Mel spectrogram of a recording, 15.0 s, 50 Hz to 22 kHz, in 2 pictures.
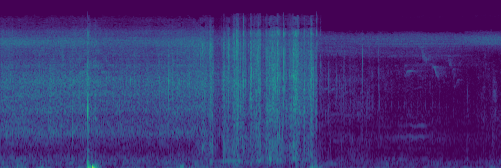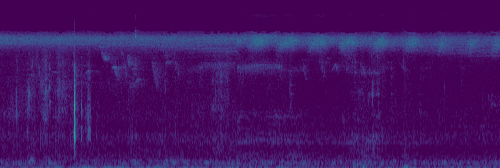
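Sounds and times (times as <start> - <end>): insects droning: 0.0 - 15.0
faint bird chirps: 3.6 - 13.8.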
